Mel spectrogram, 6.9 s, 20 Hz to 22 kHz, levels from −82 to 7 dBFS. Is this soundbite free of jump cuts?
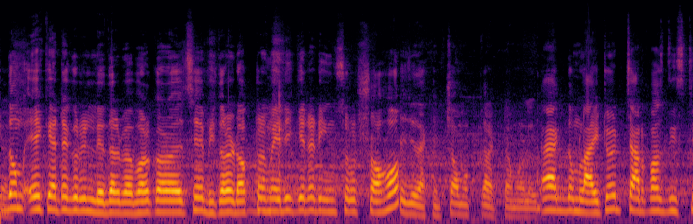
no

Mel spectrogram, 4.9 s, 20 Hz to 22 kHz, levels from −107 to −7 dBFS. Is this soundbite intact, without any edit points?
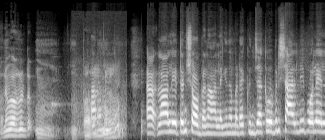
no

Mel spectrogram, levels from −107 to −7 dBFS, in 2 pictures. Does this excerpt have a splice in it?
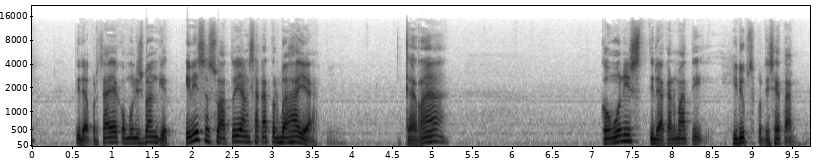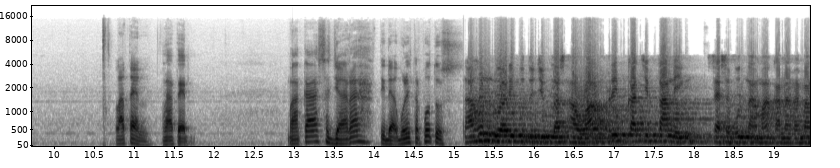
yes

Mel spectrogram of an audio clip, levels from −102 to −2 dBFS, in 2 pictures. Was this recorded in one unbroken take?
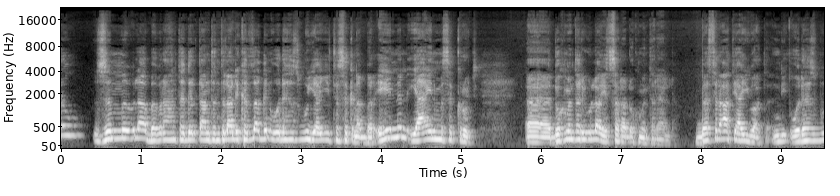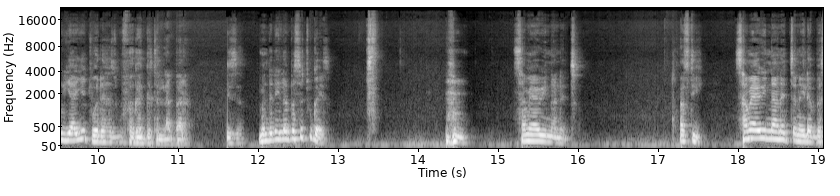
no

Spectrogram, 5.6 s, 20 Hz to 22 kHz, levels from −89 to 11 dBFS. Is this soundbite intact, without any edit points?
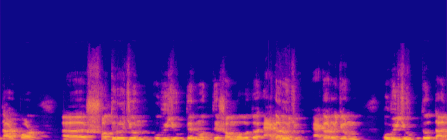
yes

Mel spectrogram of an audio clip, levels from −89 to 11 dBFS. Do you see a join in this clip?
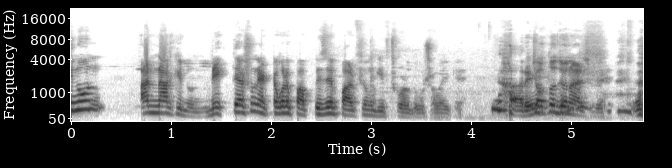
no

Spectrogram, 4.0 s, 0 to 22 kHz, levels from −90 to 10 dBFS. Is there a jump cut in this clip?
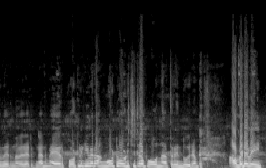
no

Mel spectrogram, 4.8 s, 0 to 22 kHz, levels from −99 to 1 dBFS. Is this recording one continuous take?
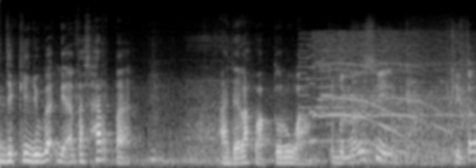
no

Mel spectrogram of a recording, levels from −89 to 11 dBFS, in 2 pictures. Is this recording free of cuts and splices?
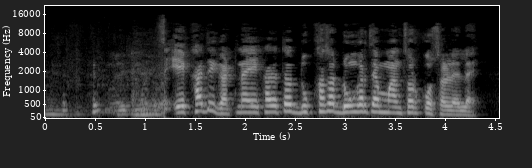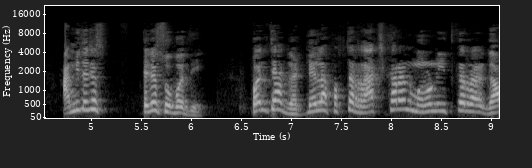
no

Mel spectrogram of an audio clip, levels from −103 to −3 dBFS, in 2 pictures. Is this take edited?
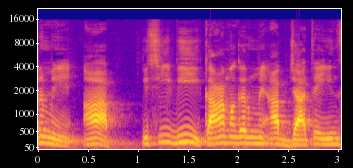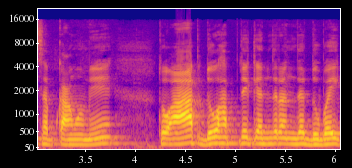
no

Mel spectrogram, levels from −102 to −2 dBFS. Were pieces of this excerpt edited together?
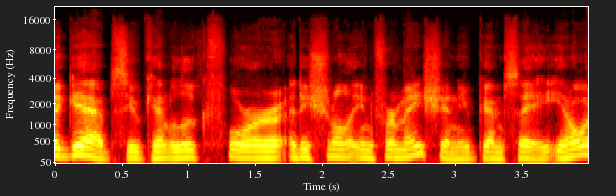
yes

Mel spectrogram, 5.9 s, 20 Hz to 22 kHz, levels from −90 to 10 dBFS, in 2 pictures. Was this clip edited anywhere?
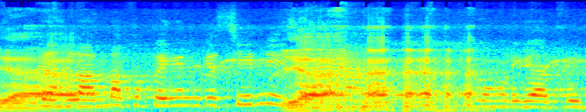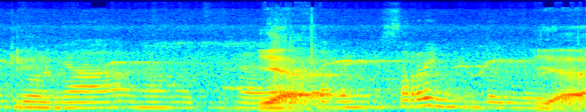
no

